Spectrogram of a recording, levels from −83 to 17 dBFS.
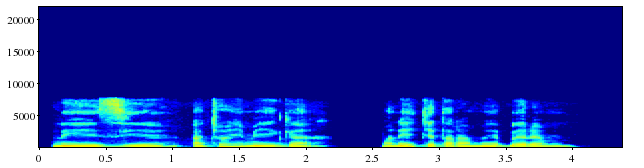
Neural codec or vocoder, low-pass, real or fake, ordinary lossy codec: none; none; real; none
